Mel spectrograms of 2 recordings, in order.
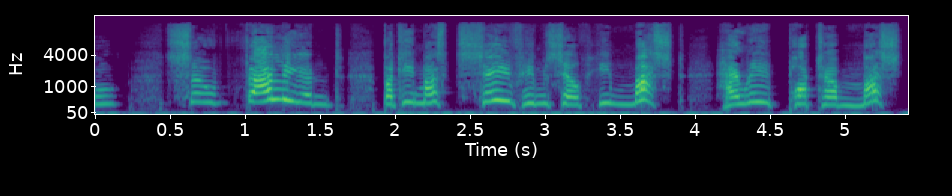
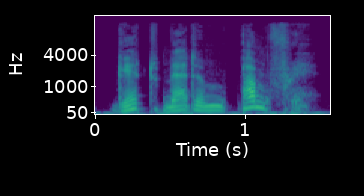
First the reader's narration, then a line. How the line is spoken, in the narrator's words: whispered Dumbledore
